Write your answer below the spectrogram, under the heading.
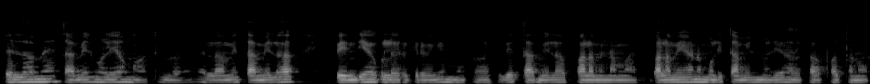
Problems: none marked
